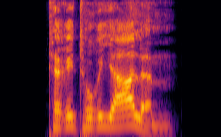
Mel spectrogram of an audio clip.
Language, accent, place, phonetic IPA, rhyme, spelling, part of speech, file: German, Germany, Berlin, [tɛʁitoˈʁi̯aːləm], -aːləm, territorialem, adjective, De-territorialem.ogg
- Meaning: strong dative masculine/neuter singular of territorial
